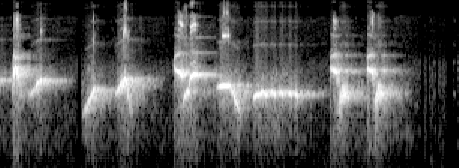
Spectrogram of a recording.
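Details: Greater green leafbird song, a masteran recording in gacor style used to train caged songbirds: clear whistled phrases with slurred notes in short bursts separated by brief pauses, clean background.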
